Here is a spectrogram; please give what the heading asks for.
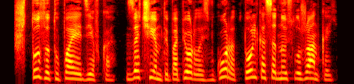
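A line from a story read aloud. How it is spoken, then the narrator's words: Growled in face. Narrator (Russian): Прорычал мне в лицо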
